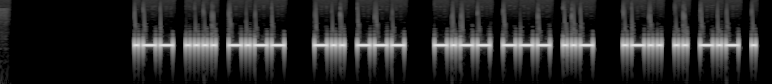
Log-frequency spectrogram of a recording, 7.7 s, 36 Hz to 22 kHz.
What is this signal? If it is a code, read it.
Morse code, heard as a keyed tone, about 28 wpm, 700 Hz. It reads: WHY DO YOU LIKE
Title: Sentences from Top 1000 Words - Review Part 4 - 28wpm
